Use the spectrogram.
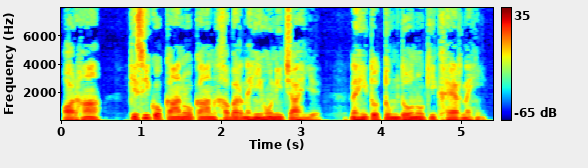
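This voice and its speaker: A man's voice: mid-range voice, normal speed, darkish tone, breathy edge, no room sound, clean studio sound, natural voice. A man playing a scheming, commanding rich village merchant in a cartoon story, businesslike and bossy. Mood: conspiratorial, threatening.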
